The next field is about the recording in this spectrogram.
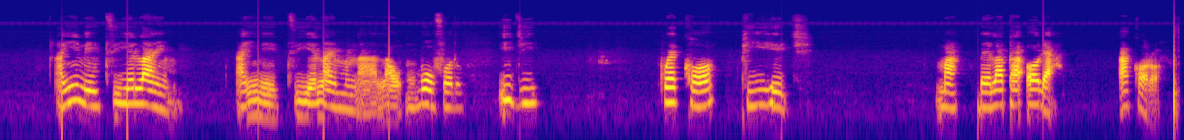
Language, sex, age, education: Igbo, female, 30-45, tertiary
